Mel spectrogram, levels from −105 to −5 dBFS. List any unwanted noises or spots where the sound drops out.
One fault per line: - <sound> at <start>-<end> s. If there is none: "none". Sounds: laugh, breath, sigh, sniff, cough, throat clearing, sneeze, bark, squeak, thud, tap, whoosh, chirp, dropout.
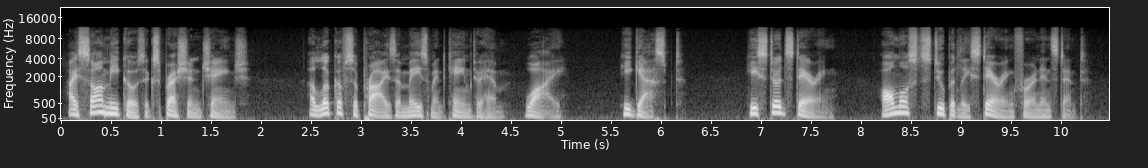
none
